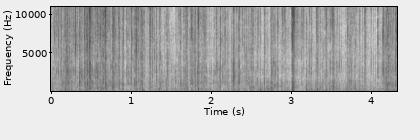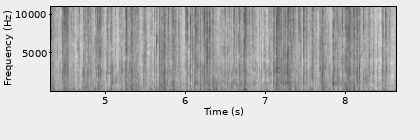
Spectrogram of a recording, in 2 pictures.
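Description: A small, flat, clear, thin plastic cellophane bag full of artificial fabric maple leaves is held in both hands and crinkled and pressed with fingertips and red-painted nails. The result is a steady stream of bright, high crinkling and crackling, with sharper louder bursts scattered through it and almost no low end.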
